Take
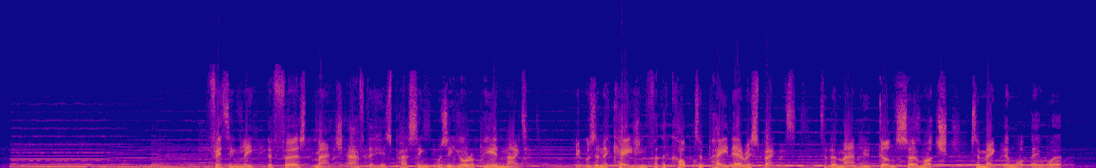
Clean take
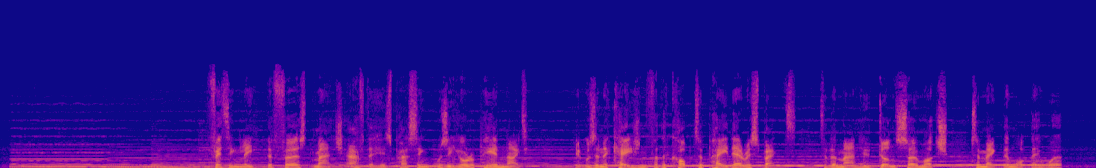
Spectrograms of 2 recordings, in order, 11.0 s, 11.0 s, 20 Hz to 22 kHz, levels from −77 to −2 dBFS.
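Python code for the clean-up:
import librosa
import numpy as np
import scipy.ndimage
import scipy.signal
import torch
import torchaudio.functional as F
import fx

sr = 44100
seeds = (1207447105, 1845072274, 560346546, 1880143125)

y = fx.fix_declip(x, sr, threshold_db=-19.5)
y = fx.fix_echo_inverse(y, sr, delay_ms=138, level_db=-19.5)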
